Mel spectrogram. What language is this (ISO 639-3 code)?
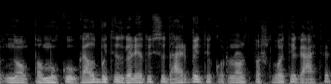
lit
